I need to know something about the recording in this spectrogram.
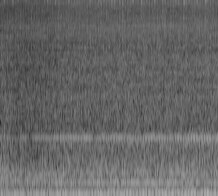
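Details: Engine idling after a new AC compressor clutch and water pump were fitted, replacing burned-up original parts and a bad bearing; a steady, even idle with a smooth low rumble and faint constant hum, no knocks or squeal. Normal idle.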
